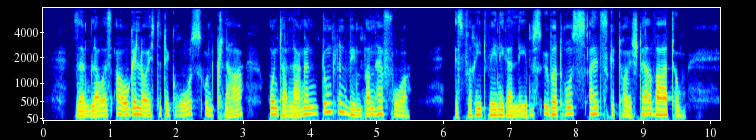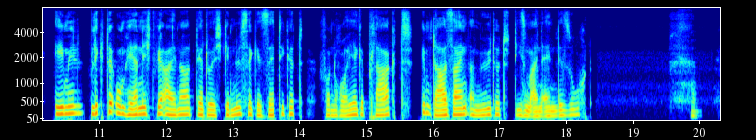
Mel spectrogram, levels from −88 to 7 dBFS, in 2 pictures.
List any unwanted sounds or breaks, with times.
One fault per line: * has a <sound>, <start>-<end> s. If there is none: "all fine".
* has a laugh, 19.5-20.1 s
